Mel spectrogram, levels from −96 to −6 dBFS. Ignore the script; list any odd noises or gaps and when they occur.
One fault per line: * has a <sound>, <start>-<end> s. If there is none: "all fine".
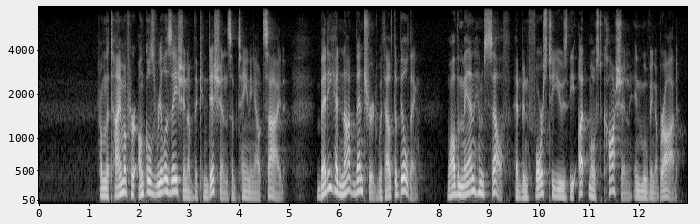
all fine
